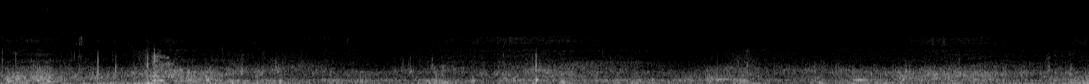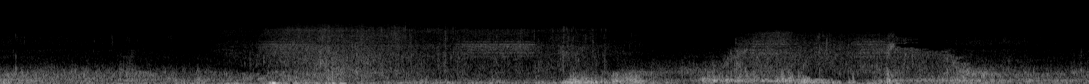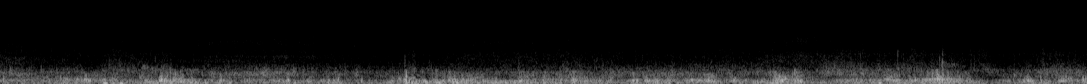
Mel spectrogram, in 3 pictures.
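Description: Shallow seawater sloshing and lapping around rocks close to the microphone, with wind rumbling on the mic. Two louder splashing washes come about halfway through, each lasting a couple of seconds.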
